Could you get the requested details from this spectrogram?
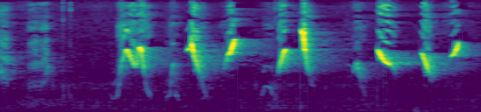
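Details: Lyrebird, a forest bird of Australia, giving loud clear whistled notes, each sweeping up then sharply down, repeated about every half second after a quieter start, with faint background chatter.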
